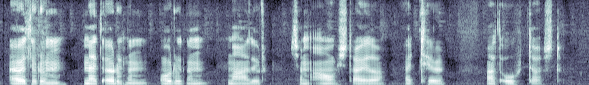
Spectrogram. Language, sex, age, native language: Icelandic, male, 15, English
